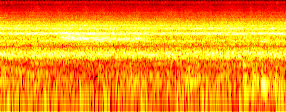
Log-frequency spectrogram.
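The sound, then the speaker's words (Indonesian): A coffee machine runs with a steady, fairly loud whirring hiss that stays constant throughout, with no pauses and no voices. “jangan ngikutin suara mesin kopi suara mesin kopi”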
